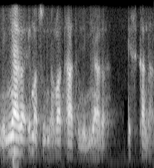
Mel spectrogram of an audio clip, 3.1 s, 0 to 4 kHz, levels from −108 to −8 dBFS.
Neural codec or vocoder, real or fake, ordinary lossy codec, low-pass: vocoder, 44.1 kHz, 80 mel bands, Vocos; fake; none; 3.6 kHz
